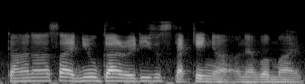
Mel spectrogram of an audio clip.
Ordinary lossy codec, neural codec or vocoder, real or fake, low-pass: none; none; real; none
